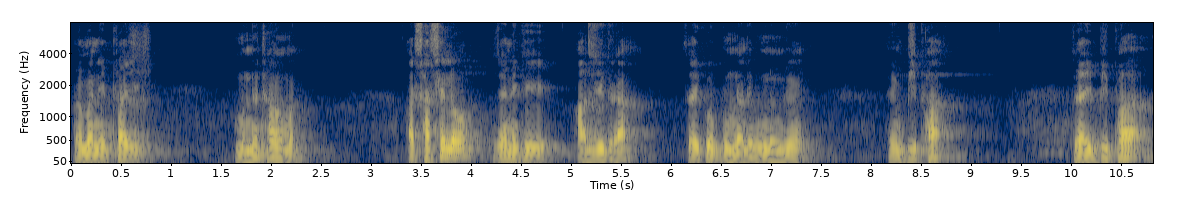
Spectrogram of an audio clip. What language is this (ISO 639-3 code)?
brx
